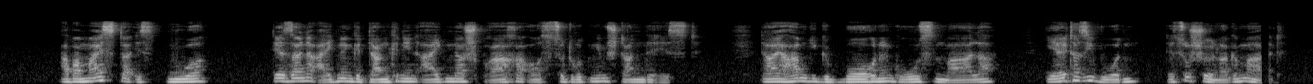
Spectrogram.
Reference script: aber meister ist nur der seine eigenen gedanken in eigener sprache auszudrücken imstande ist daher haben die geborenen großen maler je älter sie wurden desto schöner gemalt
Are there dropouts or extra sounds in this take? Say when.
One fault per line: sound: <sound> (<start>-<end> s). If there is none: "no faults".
sound: dropout (12.6-12.7 s)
